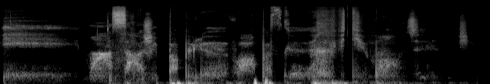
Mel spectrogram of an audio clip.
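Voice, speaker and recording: A woman whispers in soft ASMR style, with an Italian accent. The sound is bright and very dry, as if right at the microphone. She talks casually and haltingly, often feeling for the next word. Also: no room sound. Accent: Italian accent in French. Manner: hesitant, searching for words in French. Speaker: ASMR creator. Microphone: close microphone. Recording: close, dry whisper recording.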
